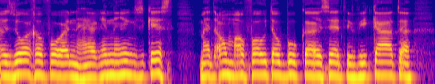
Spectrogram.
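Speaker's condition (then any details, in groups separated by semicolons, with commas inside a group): ALS; incurable muscle disease, first symptoms cramps; about five years since onset, earlier trials via TriCALS, then self-sought medication for a year; feels speech, swallowing and breathlessness improved on medication, speaks better than eighteen months ago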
